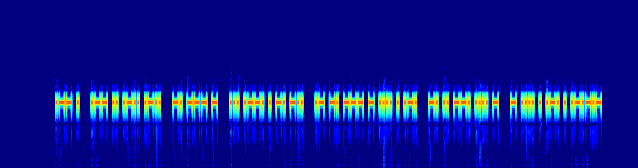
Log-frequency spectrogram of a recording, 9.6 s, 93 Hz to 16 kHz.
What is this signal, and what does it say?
Morse code, heard as a keyed tone, about 42 wpm, 700 Hz. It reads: WE WILL NOT SPEND ANOTHER NIGHT THERE.
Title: Sentences from Top 1000 Words - Review Part 5 - 45wpm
